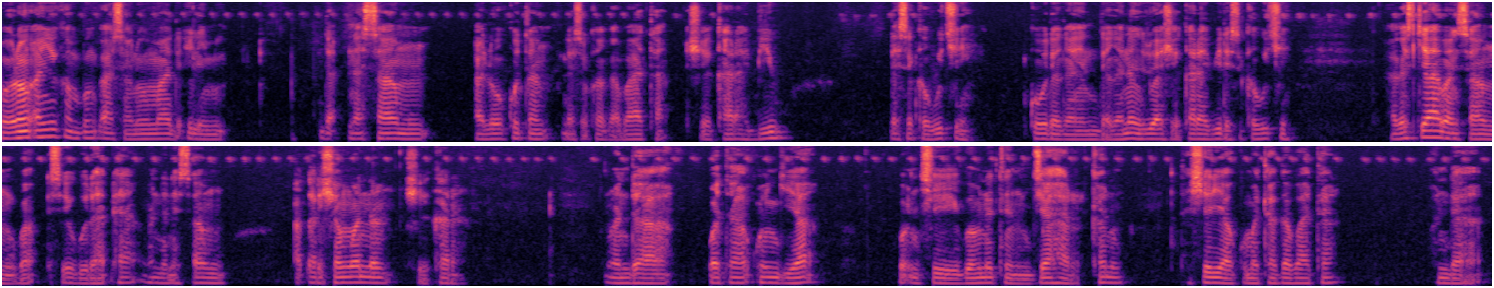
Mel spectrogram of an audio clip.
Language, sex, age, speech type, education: Hausa, male, 30-45, spontaneous, tertiary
